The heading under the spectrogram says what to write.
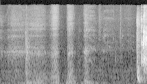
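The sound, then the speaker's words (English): A few breathy, hitching inhales build up before one sudden, loud sneeze bursts out at the very end. No one is talking. “I'm about to sneeze, I can feel it.”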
